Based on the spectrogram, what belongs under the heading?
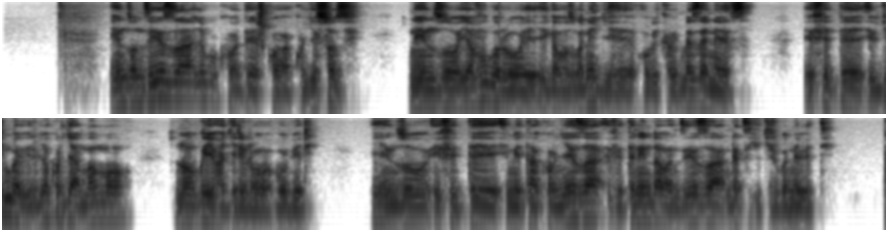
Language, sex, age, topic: Kinyarwanda, male, 36-49, finance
